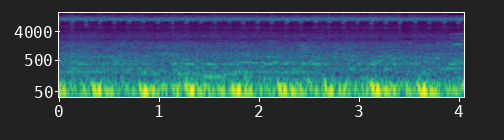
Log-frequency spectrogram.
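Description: Insects trilling steadily at a high pitch over an uneven low rumble, with faint voices in the background.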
